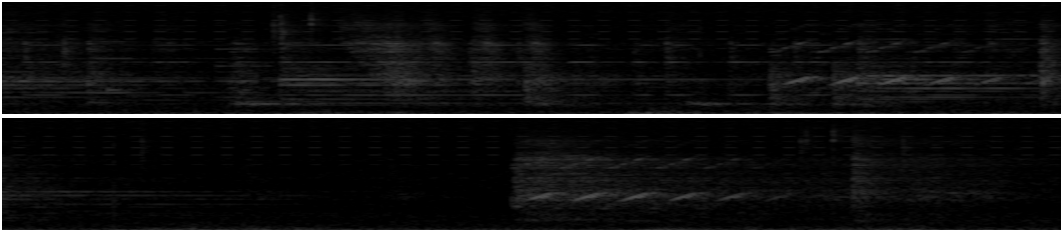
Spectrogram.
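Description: Electronic warning beeps and chirps sound from a game.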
